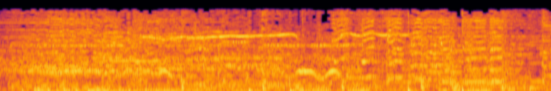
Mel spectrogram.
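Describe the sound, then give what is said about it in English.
A crowd cheers and whoops as a guest is welcomed, a loud, continuous roar of shouts and yells with a few higher whoops rising above it. “So would you put your hands together and please welcome Nicole Parker.”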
